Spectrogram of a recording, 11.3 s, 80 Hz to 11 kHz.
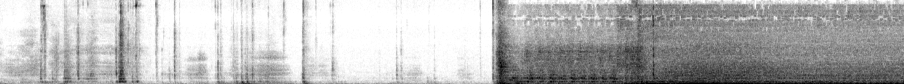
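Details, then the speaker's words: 40-year-old BMW E21, unstarted for a week, after tune-up with new spark plugs, distributor cap and rotor: cold start cranks and catches at once, settles into a smooth, even idle before warm-up. "Yep, it started right up."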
